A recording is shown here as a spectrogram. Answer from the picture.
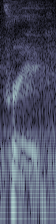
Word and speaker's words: Krieg: Jim Zorn and Dave Craig. Yeah, Dave Craig too, with a K-R-E-I-G kind of Craig. Yeah, looked like Krieg, but pronounced Craig.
